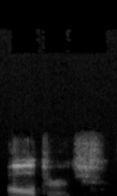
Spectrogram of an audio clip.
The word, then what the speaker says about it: Aldrich: It was interesting to see Tony go after Aldrich. I said it right this time. – You did.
